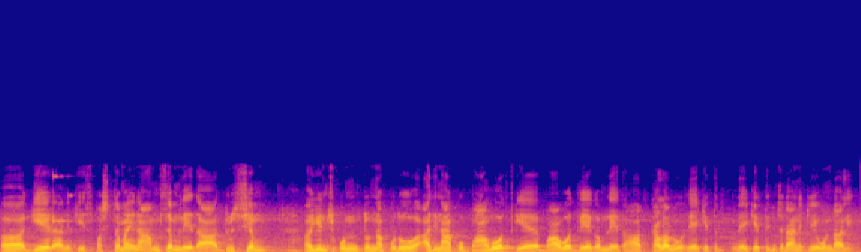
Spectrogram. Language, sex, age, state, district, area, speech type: Telugu, male, 30-45, Andhra Pradesh, Kadapa, rural, spontaneous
